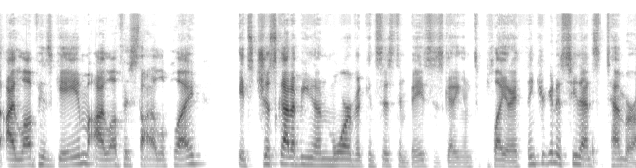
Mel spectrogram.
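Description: A young man hosting a solo sports podcast, answering listener questions in an animated, emphatic way and repeating his points. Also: a little high. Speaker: podcast host.

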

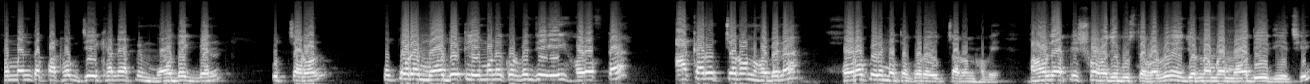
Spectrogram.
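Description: A man with a fairly high voice gives a reading lesson, explaining pronunciation rules step by step. He stretches out each example word slowly to demonstrate it and fills his pauses with "ah". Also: rough recording. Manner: slow, drawn-out demonstration of pronunciations with frequent "ah" fillers. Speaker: Quran reading teacher.

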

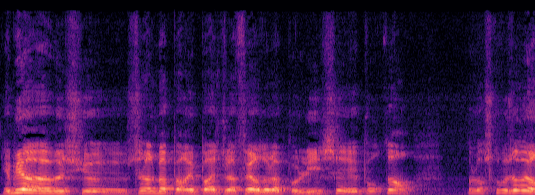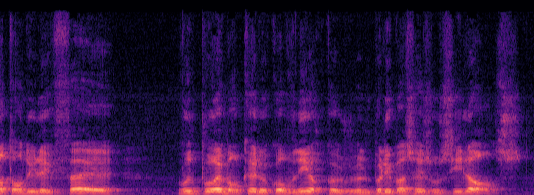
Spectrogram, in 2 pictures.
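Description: Male reader voicing a portly, indignant older gentleman, stiff and pompous in every phrase. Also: fairly high pitch, normal speed, close to an everyday voice. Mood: flustered, pompous. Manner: stiff, huffy and self-important. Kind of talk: audiobook reading.

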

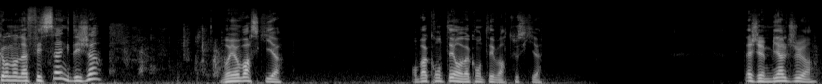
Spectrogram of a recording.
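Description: Male streamer, casual gameplay commentary, swearing, lively up-and-down pitch, faint music in the background. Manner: swears freely and shouts at game animals; talks to his chat viewers. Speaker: streamer playing a climbing game.

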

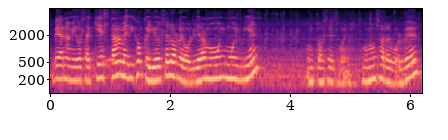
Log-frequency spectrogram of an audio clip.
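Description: Speaking at a normal speed in a mid-range voice, a vlogger chats to the camera at home and treats viewers like friends. The recording has a dull, lo-fi quality with clear background noise.

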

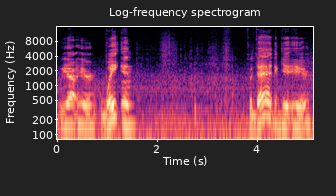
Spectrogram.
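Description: A young man in a parked car, bantering and teasing in a relaxed way. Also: mid-range voice, takes it slowly. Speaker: vlogger, younger brother. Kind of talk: casual chat. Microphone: phone camera on the dashboard, at a distance. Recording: distant voice with outdoor traffic noise.

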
